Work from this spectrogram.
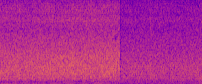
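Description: Heavy rain pours down at a rock shelter, a dense, steady roar of broadband hiss that drops slightly in level partway through, with no voices.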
